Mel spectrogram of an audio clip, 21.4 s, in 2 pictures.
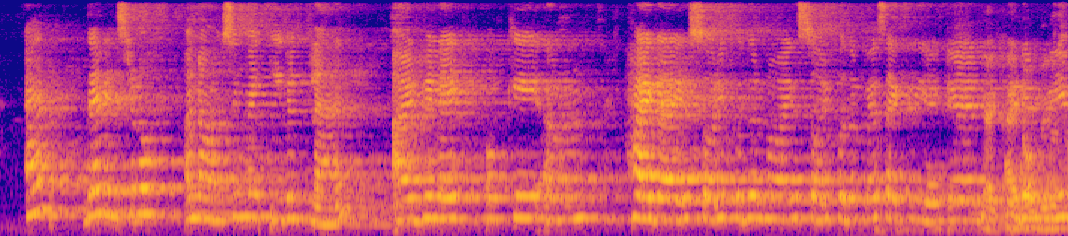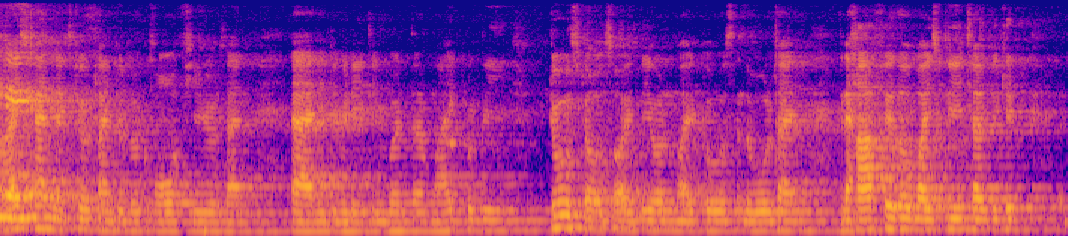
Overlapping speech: Yes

